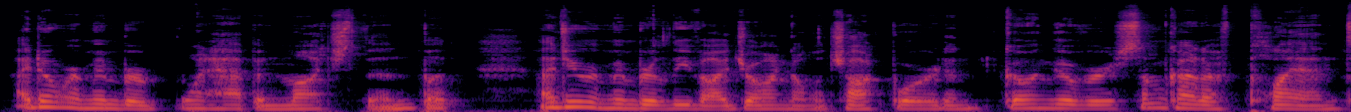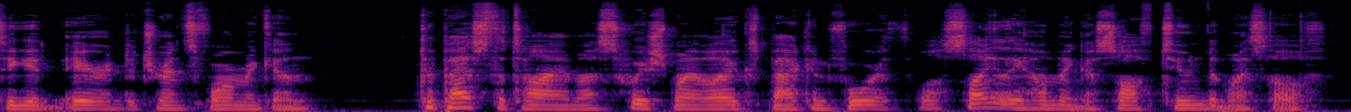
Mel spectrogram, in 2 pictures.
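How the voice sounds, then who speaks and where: A man's voice: medium pitch, fairly even intonation, moderate pace, vocal fry. A man reading a scripted fan fiction story as narrator, in the style of an ASMR roleplay reading.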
